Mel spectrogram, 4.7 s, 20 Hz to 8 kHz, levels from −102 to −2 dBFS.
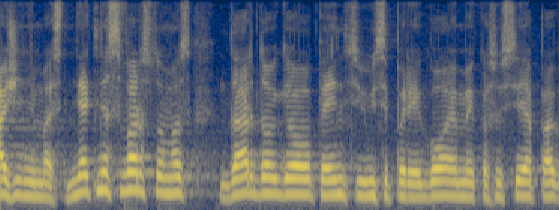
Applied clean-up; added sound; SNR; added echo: none; none; none; none.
